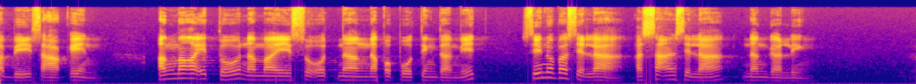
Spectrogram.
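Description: A young man speaks clearly and calmly into a close microphone.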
